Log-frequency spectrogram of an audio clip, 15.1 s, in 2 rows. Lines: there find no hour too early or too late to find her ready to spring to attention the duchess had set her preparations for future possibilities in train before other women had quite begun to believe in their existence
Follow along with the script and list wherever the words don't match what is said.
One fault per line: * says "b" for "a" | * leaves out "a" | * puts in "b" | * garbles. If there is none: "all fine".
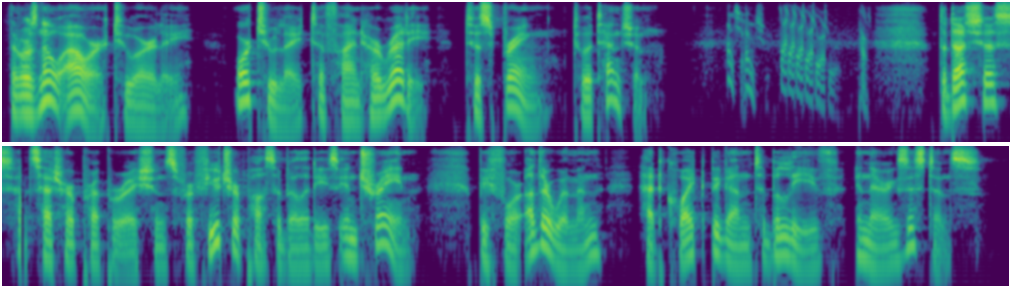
* says "was" for "find"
